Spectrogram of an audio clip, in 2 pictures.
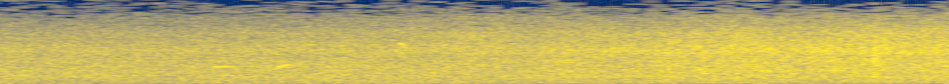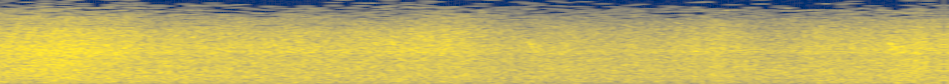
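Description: Steady rushing outdoor noise with a low steady hum underneath, unchanging throughout.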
